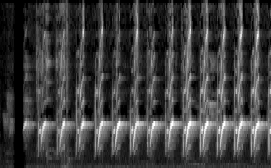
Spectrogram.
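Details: Bar-winged prinia singing in full voice, a tutor and lure recording. After a short silence, bright upswept notes repeat quickly and regularly, about four per second, over a quiet low hum.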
